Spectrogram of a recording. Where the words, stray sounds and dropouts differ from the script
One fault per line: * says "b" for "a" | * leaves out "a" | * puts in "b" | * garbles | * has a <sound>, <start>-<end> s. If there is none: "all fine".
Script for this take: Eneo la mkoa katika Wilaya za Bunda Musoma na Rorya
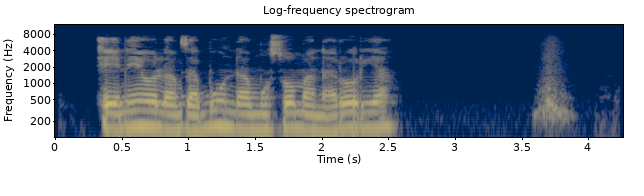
* leaves out "mkoa katika Wilaya"
* has a whoosh, 3.6-3.9 s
